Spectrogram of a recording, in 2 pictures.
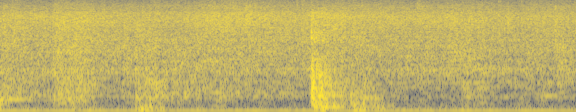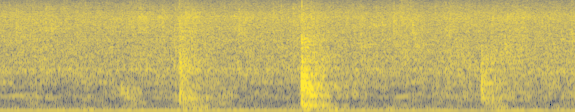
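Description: Steady low sizzling of food frying in a pan, with a few soft scraping stirs at intervals, close and fairly quiet.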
